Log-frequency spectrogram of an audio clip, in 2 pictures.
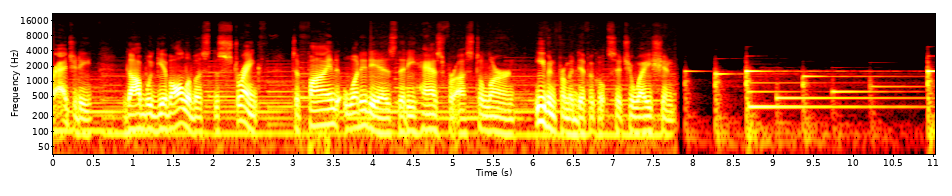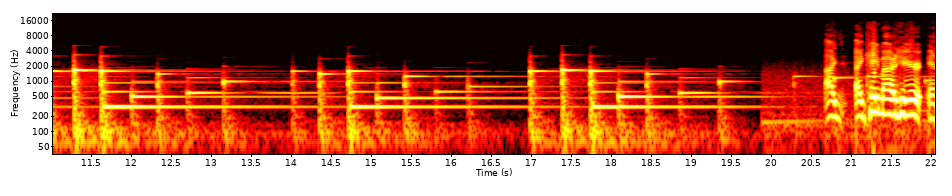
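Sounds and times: slow gentle solo piano: 7.8s - 20.5s.

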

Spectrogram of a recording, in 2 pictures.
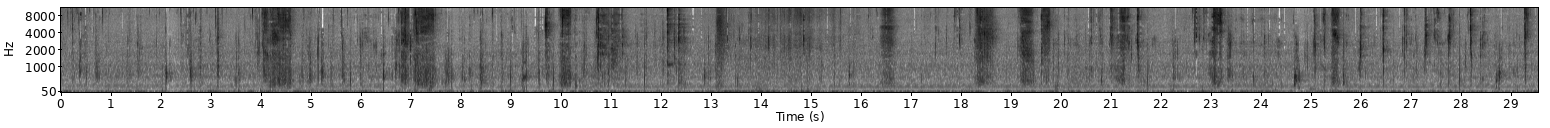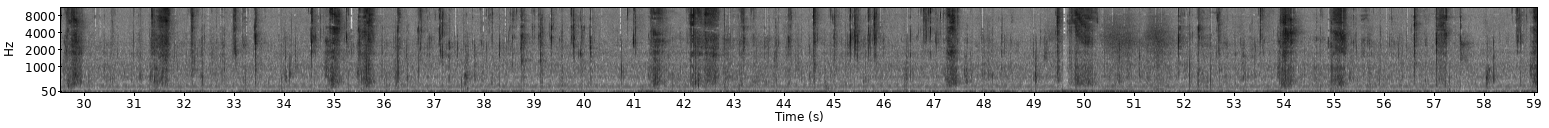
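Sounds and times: wet chewing: 17.4s - 50.3s.

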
